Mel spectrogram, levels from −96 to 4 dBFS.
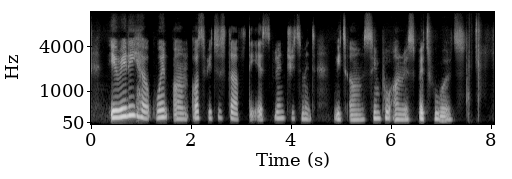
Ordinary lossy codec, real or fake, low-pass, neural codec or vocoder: none; fake; none; codec, 24 kHz, 0.5 kbps, DualCodec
